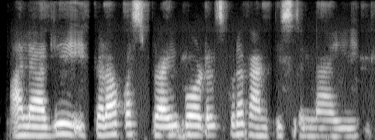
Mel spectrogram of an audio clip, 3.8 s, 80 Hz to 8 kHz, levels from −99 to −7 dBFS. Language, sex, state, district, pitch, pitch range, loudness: Telugu, female, Telangana, Hyderabad, 190 Hz, 180-205 Hz, -16 LUFS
